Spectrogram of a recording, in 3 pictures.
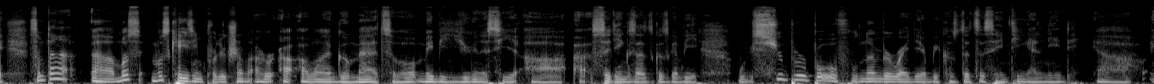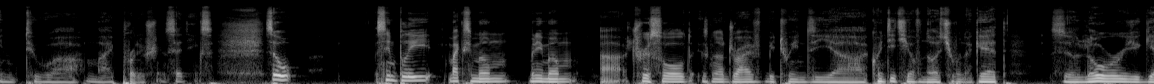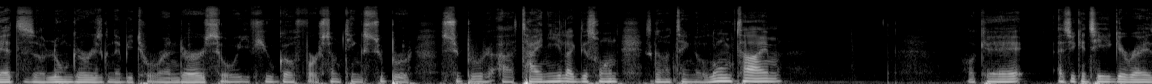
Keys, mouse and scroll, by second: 21.9 click, 22.1 double click, 24.8 double click, 24.8 KP_0, 25.8 KP_0, 27.0 KP_2, 28.0-29.0 drag, 30.3 click.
